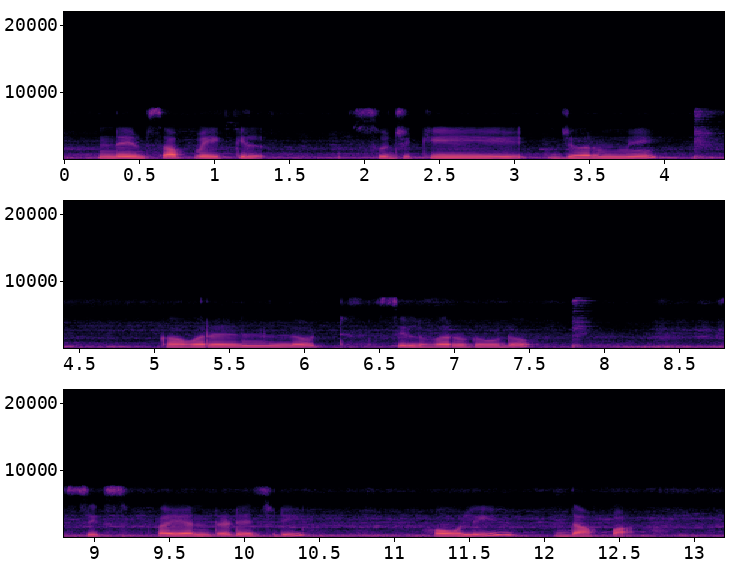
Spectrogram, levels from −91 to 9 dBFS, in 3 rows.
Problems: constant background noise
